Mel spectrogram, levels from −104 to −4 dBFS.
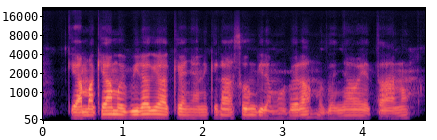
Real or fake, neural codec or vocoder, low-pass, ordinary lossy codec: fake; autoencoder, 48 kHz, 128 numbers a frame, DAC-VAE, trained on Japanese speech; 19.8 kHz; none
